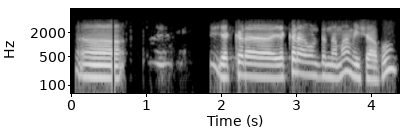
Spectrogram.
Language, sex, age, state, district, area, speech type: Telugu, male, 30-45, Andhra Pradesh, Kadapa, urban, conversation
